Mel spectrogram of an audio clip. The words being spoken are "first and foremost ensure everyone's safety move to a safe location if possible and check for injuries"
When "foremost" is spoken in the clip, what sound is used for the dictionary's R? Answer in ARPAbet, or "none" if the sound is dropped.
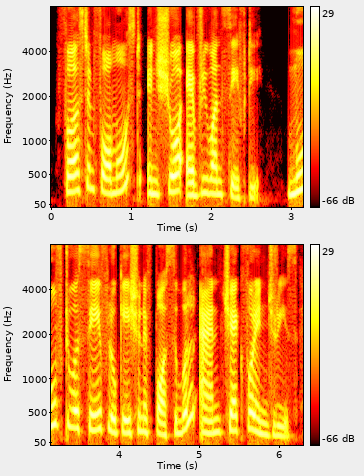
R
